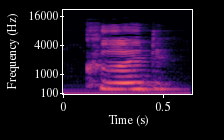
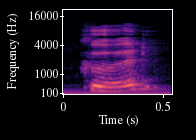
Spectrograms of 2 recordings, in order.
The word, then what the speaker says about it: could: it's an uh so could should would notice we are not pronouncing the letter O and we are not pronouncing the letter L okay next one we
